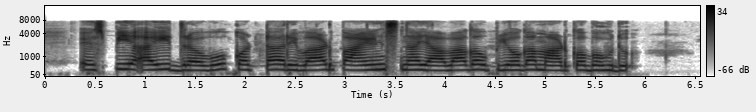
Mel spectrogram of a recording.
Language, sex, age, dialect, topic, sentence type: Kannada, female, 18-24, Dharwad Kannada, banking, statement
